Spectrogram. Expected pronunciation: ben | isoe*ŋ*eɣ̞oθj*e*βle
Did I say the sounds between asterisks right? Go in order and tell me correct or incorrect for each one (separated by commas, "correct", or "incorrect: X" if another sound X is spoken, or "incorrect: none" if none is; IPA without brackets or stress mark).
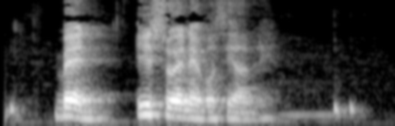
incorrect: n, incorrect: a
